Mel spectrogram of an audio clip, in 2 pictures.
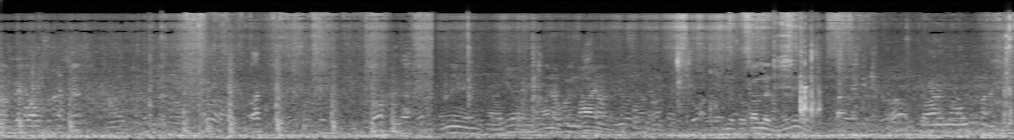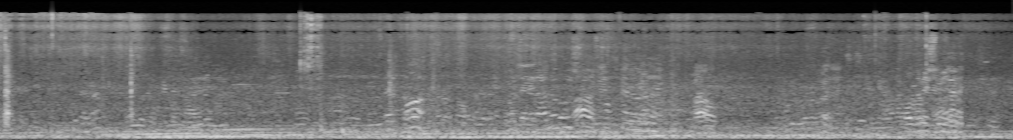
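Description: A metal ladle scrapes and clinks against a large pan.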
